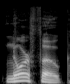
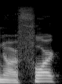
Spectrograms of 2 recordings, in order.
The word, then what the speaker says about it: Norfolk: in Norfolk Nebraska no it is in North Fork Nebraska is and that's that's not a huge joke that they're playing on the rest of us everybody it really even though it's spelled n o r f o l k yes it's not Norfolk no and you can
